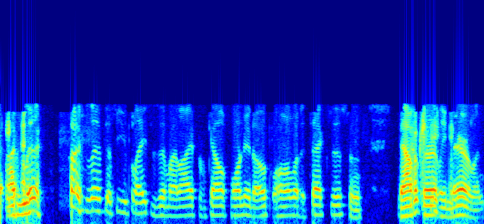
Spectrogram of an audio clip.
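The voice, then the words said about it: North Texas accent. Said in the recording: “describes you as having a North Texas accent”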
